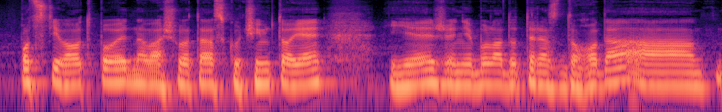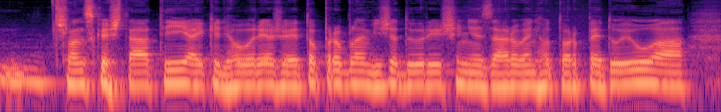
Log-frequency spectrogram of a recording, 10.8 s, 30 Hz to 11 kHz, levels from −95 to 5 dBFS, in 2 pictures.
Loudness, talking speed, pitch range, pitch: -19 LUFS, 160 wpm, 120-135 Hz, 125 Hz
